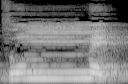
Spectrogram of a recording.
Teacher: ثم الثاء من الحروف اللي بنطلع فيها طرف اللسان ، والميم حركتين لأن عليها شد، التاء هتخفي النون، ثم أنتم،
